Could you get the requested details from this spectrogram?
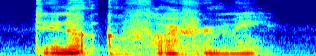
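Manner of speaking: soft, barely voiced, pleading whisper. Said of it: "as you whisper that into Marcus's ears".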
